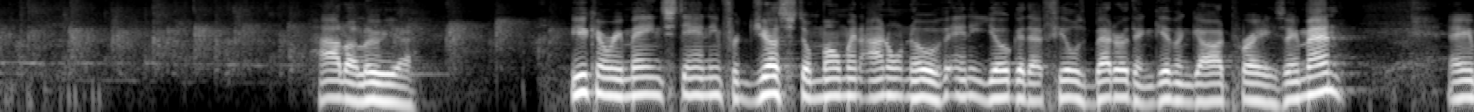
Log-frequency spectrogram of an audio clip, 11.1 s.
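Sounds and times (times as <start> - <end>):
audience hand clapping: 0.0 - 4.9
speech: 2.4 - 3.2, 4.3 - 10.2, 10.8 - 11.0.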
